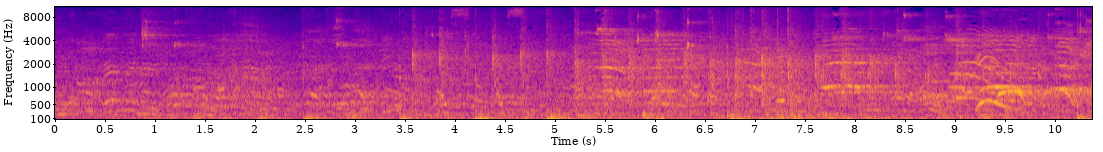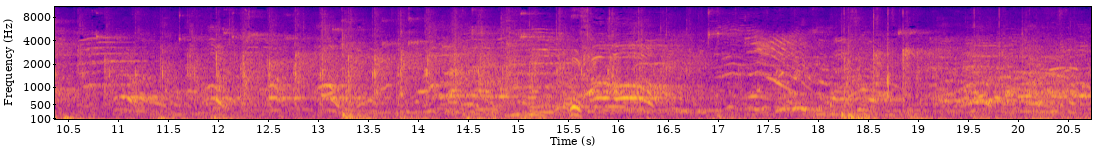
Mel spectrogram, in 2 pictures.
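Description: Indoor basketball game: the ball being dribbled and bounced on the hardwood court, with sneakers squeaking as players run and cut, over chatter from spectators.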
